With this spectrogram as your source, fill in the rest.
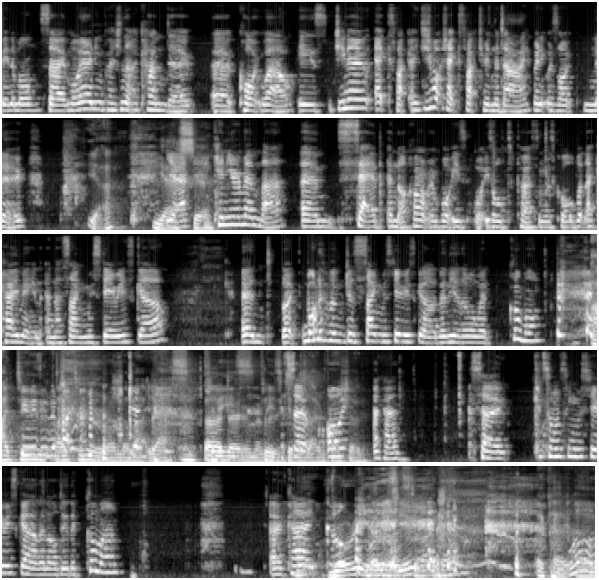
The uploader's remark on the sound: We apologise for the slight audio discrepancies in this episode!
